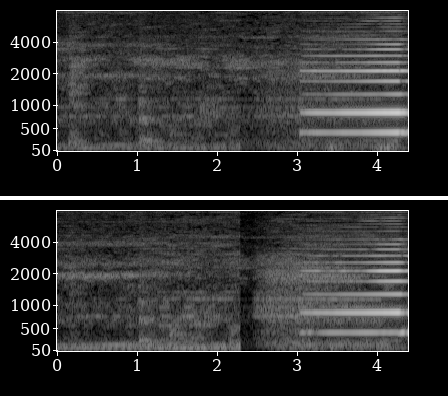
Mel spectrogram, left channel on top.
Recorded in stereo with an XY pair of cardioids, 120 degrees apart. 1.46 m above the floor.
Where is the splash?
Straight ahead, 1.3 m.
